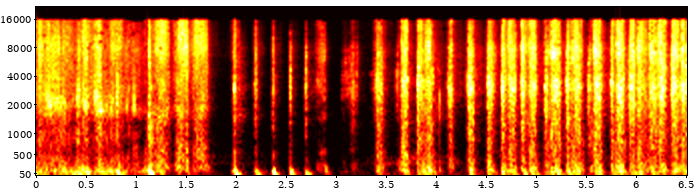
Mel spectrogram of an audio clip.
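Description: Long blue rubber gloves worn on both hands have their palms pressed and rubbed together quickly, producing dense, bright squeaking and rubbery friction with low thumps underneath. Midway the rubbing breaks into short, separated squeaks and pops between moments of near silence, then picks back up into steady, rapid rubbing to the end.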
